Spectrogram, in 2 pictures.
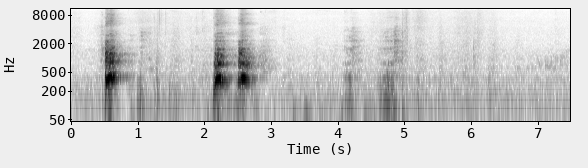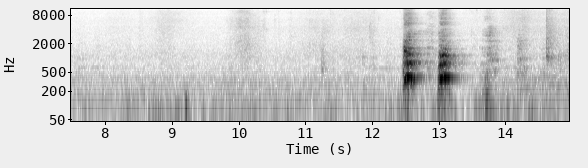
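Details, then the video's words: Mastiffs barking while playfully attacking spirit fingers: deep, loud single barks in pairs near the start, a softer bark around five seconds, then another quick double bark burst near the end, quiet gaps between. "Mastiffs attack SPIRIT FINGERS!"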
